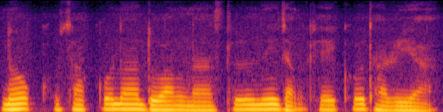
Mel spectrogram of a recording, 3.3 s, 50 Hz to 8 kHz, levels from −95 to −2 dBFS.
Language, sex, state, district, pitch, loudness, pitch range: Garo, male, Meghalaya, West Garo Hills, 125 Hz, -16 LUFS, 115-135 Hz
